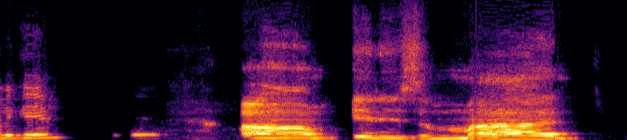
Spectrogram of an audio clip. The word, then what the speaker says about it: Ahmaud: It is Ahmaud.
